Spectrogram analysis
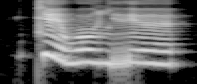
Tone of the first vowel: falling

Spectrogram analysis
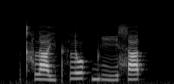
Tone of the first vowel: low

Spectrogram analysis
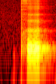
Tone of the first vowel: rising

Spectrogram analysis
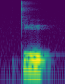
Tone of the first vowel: low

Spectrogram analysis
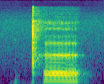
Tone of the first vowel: low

